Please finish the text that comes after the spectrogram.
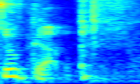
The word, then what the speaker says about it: Sukup: I did find out it's pronounced sukup not suup stepen so that is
